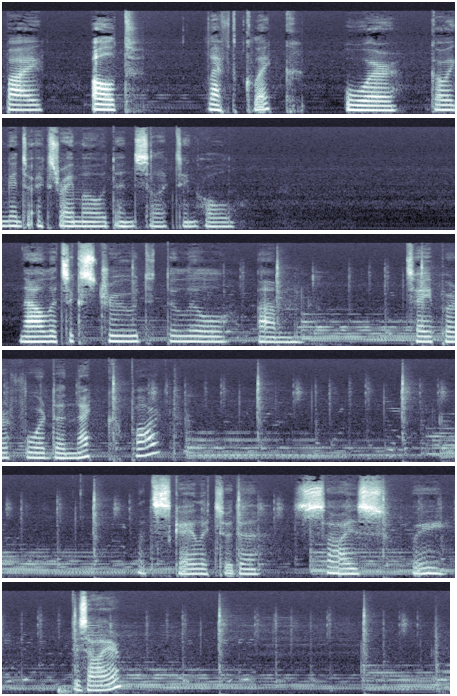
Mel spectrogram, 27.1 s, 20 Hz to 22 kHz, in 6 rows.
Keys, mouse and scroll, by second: 3.1 Tab, 4.1 click, 5.0 Tab, 6.7 alt+click, 8.3 g, 9.5 middle click, 10.3 alt+click, 12.1 KP_1, 13.8 e, 19.1 click, 21.1 alt+z, 21.7 click, 23.8 s.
